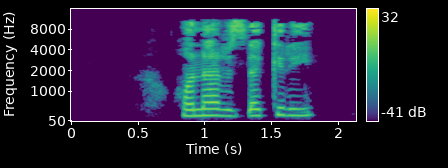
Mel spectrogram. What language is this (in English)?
Pashto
